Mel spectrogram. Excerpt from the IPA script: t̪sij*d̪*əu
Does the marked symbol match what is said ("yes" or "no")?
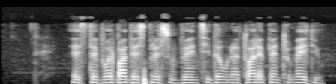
yes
